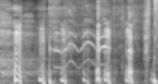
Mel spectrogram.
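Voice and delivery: high-pitched cackle of laughter; laughing fit; helpless laughter. Real, not acted. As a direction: crack up uncontrollably. Host cracks up at played clip.

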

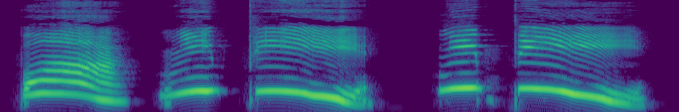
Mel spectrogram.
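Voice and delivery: put-on very high baby cries of a little girl; a toddler begging her still father, very high. A narrator's reading. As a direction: call out like a tiny child.

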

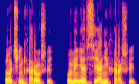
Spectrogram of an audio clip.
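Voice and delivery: captain's self-assured reply to the general. Acted. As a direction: state it with total self-assurance. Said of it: "своим обычным самоуверенным тоном".

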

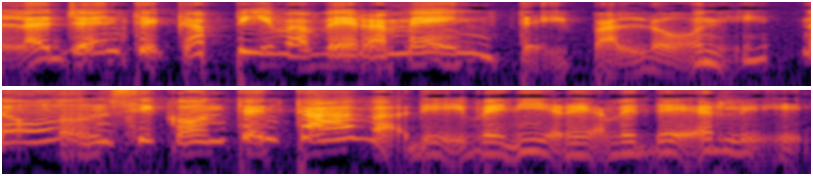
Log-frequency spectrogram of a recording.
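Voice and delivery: put-on loud, slow, quavering old balloon seller; trembling old woman. Balloon woman chides the children, in a loud trembling old voice. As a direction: scold them like a frail old woman full of passion.

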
